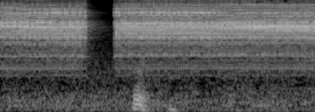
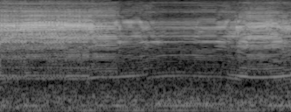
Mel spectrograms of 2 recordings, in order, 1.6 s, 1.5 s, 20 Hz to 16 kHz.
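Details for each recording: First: Cheap kit coil tattoo machine straight out of the box at about 4–5 volts: harsh, high-pitched buzz in uneven bursts with a loose rattle; running rough and poorly tuned. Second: Cheap kit coil tattoo machine set up as liner at about 40–45% power after new rear spring (425 g tension), raised armature bar and reset: steady high even buzz holding pitch; running properly, no longer dropping out.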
